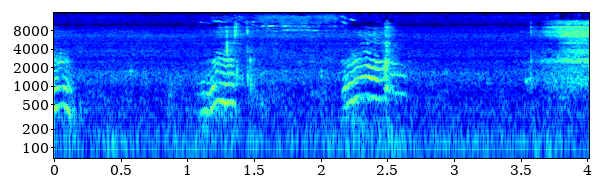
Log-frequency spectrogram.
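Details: Pet cat from a five-cat rescue household responding as meows come from a smartphone; two short rising, bending meows about a second apart, each curling up in pitch, with faint rustling between them.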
